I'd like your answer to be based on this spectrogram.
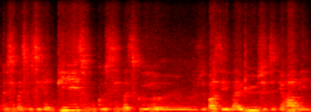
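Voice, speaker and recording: A man thinks out loud on a conference panel, hesitant and full of pauses and fillers. He is far from the mic in an echoey hall with some faint noise behind him. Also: sits high, animated. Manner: hesitant, many fillers, reflective. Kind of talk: panel discussion. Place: conference hall at a trade fair.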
